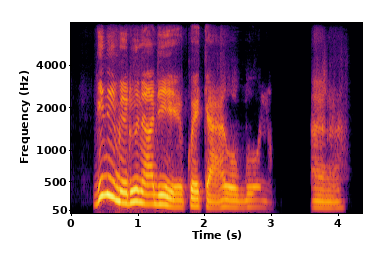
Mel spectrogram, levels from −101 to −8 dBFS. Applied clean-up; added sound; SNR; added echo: none; none; none; none.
